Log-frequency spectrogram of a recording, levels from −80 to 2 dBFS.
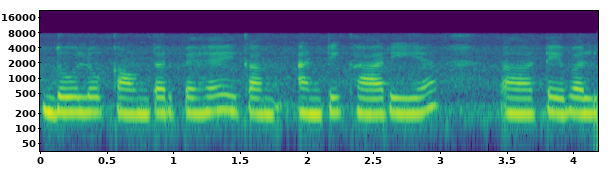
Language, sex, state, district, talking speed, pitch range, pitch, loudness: Hindi, female, Gujarat, Valsad, 185 wpm, 200-210 Hz, 205 Hz, -14 LUFS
